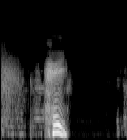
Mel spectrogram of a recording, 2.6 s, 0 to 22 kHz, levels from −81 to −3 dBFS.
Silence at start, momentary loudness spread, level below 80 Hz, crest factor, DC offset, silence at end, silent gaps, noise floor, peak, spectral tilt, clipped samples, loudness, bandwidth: 0.05 s; 22 LU; -64 dBFS; 20 dB; under 0.1%; 1.2 s; none; -76 dBFS; -2 dBFS; -8 dB/octave; under 0.1%; -16 LUFS; 6.2 kHz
